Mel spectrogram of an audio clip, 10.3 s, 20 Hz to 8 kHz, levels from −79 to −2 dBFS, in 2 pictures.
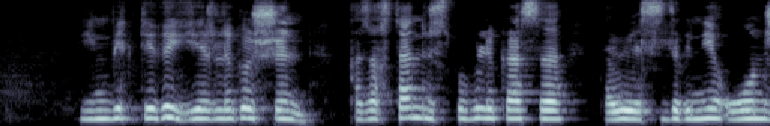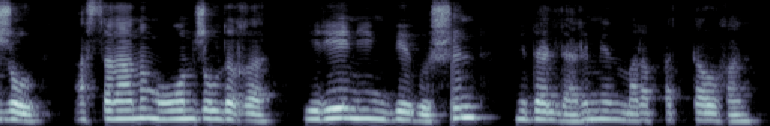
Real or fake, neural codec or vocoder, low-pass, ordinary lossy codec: real; none; none; none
